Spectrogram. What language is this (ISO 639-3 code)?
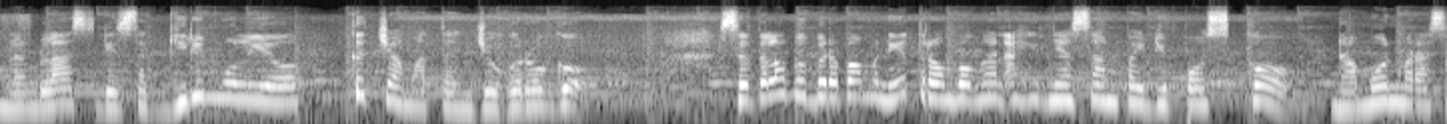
ind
